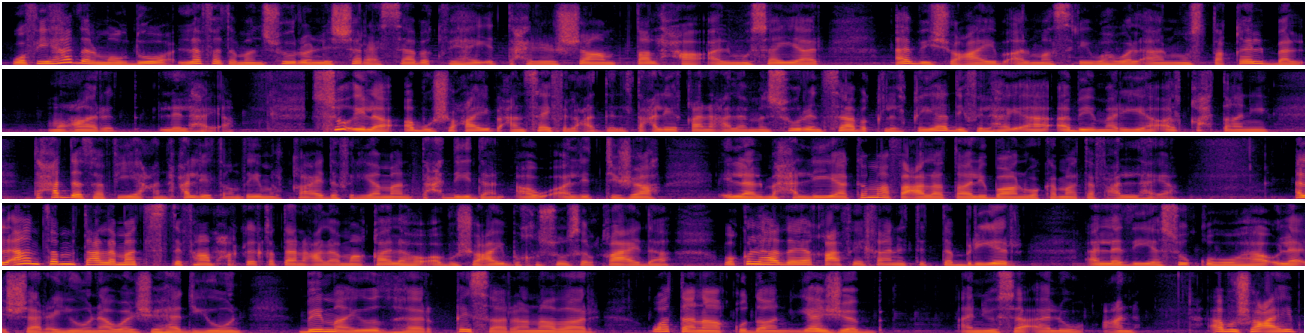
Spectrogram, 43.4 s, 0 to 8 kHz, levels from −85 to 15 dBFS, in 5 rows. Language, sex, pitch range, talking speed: Arabic, female, 170-195 Hz, 125 wpm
